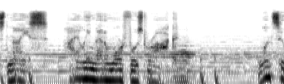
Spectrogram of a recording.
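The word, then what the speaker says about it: gneiss: The bedrock here is nice, pronounced nice, highly metamorphosed rock.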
